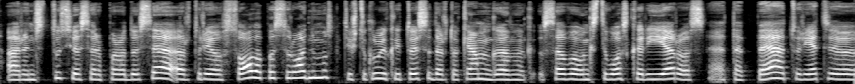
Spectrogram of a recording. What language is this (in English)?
Lithuanian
